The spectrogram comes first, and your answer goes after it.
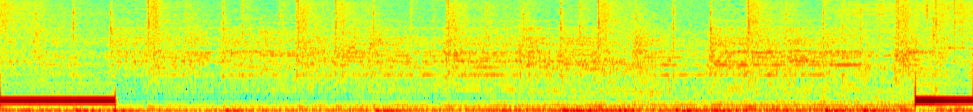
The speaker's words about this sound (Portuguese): a gente tá ligando pra ele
